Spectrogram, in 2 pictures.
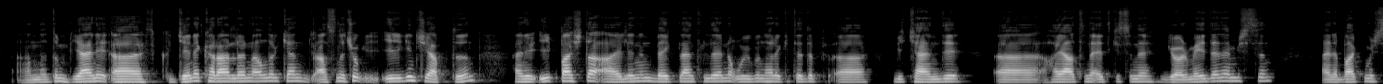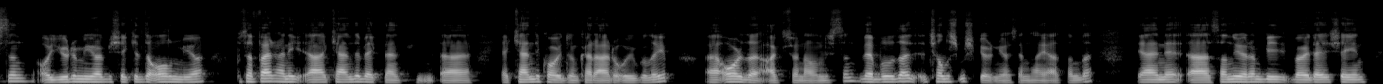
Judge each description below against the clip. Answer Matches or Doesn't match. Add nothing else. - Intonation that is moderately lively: Matches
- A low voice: Matches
